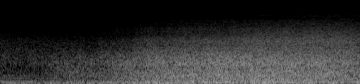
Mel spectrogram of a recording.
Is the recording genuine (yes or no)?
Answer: no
